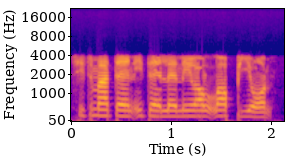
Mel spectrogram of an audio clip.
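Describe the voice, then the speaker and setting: A young-sounding Minecraft let's player rambles through casual gameplay commentary in a steady, clear, resonant medium-pitched voice, swearing often and grumbling when the game goes wrong. He talks to himself and to viewers. The close, quiet mic gives a thin, phone-like, completely dry sound, with keyboard clicks in the background.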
